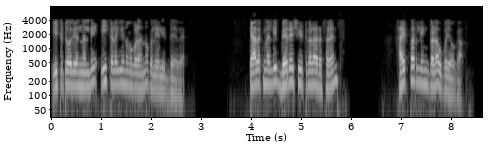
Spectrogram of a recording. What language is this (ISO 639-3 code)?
kan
